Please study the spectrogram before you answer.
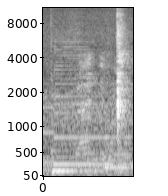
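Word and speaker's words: rendezvous: b o u s randevu randevu pronunciation niya randevu to an aoun ganon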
